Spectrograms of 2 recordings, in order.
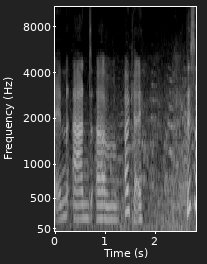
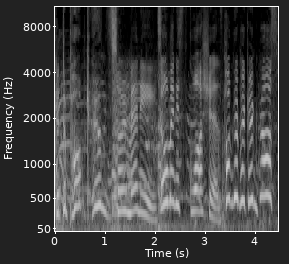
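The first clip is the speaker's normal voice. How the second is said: thrilled; 6 semitones higher than usual. Real, not acted. Vlogger arriving at the pumpkin patch, thrilled cheer.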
